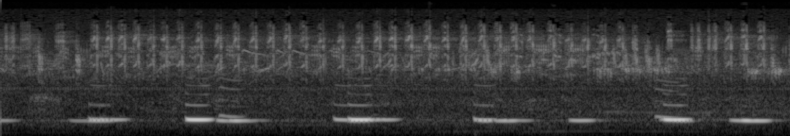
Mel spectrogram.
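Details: European fire-bellied toad males, several of them, giving mating calls: brief, tonal 'oo' notes, sometimes doubled or overlapping, roughly every second, amid busy background birdsong.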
